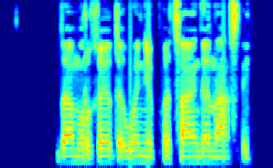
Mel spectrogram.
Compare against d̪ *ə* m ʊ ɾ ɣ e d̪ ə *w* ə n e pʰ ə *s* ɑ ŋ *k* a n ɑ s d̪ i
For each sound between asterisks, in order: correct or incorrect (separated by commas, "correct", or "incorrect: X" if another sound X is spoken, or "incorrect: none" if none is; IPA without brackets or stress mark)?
incorrect: ɑ, correct, incorrect: t͡s, incorrect: ɡ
